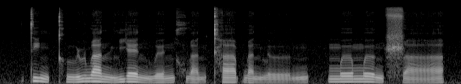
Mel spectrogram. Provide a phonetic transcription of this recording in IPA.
t̪i˥˩ŋkʰu˧˥ɻwa˥˧n ljɛ˥˩nwə˧˥n xwa˨˩nkʰä˥pwa˨nlɤ˨˩˦ŋ | mɤ˥ mɤ˥˩ŋʂä˨˩˦

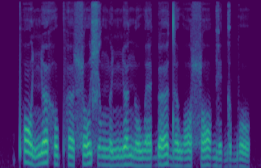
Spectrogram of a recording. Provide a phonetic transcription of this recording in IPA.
pʰɔ ɲœhopʰœ ɬoɕɔŋœ ɲœnowɛ ɠœdəwɔ ɬɔɡeɡəbo

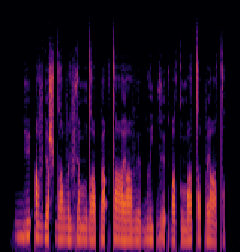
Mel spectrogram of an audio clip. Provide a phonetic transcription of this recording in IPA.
ɡ͡byʔɑv ɾyʃdˤeβivɾem dˤøpæʔtˤæ jɑβø ɓɯjprøʔɗetˤ mitˤipjɑtˤ

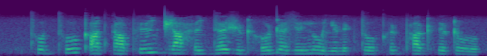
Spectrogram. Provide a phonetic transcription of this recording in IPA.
tʰodtʰokʼɑd kɑpʰøʎd͡ʒɑ hœʎdœʒɵɖ hoɖœ zønolʲɵ ɳeʈtokʰɵɖ pʰɑɖθøʈo

